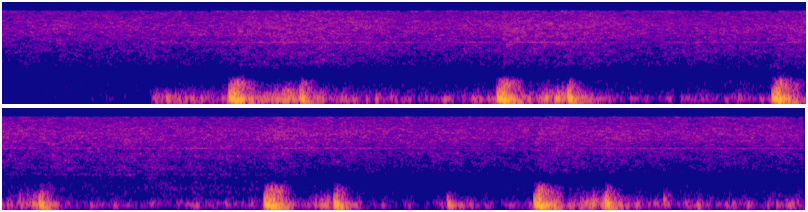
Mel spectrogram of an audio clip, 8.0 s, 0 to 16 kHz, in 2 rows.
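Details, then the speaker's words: Mitral valve prolapse in a 22-year-old man with a family history of the condition (mother and grandmother), heard at the apex and lower left sternal border: slow heartbeat with a sharp mid-systolic click introducing a late systolic murmur. "if you listen carefully and specifically first for a midsystolic click and then a systolic murmur introduced by The Click both will be heard and were present at the Apex and left lower sternal B"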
